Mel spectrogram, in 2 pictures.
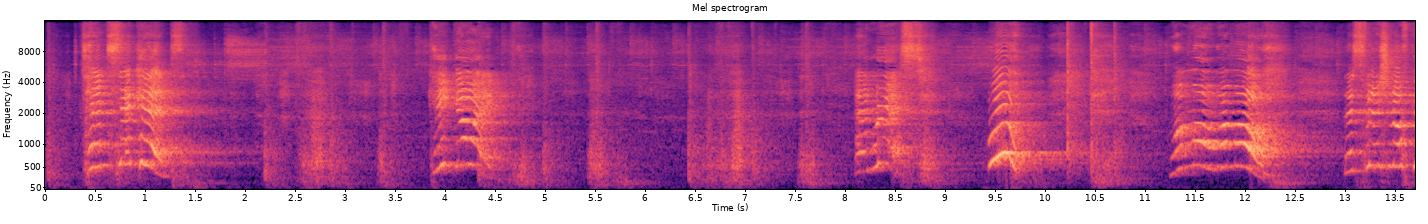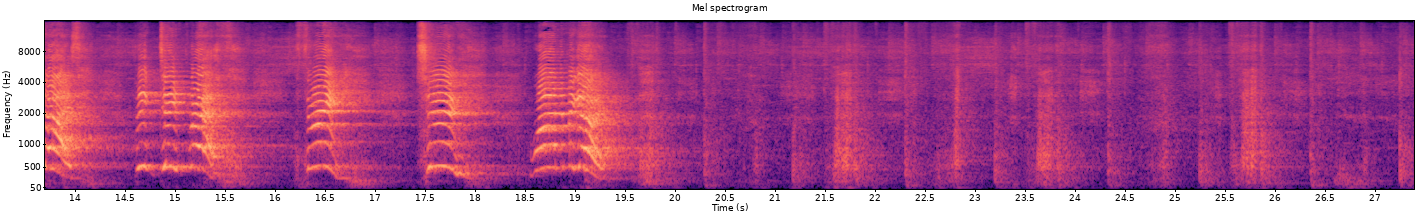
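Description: Feet thud softly on a foam mat.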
